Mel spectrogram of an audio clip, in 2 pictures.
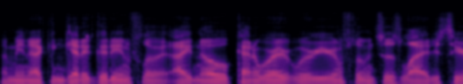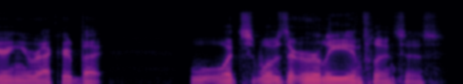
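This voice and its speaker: A man's voice: lowish voice, level tone, fairly quick, fairly bright tone, dry recording, studio quality. Chatty man hosting a podcast. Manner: loose, chatty, rambling. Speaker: podcast host.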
